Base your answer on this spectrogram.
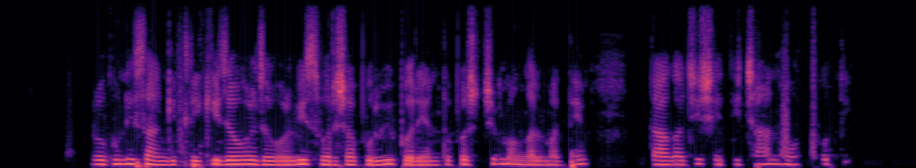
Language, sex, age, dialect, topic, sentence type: Marathi, female, 25-30, Standard Marathi, agriculture, statement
